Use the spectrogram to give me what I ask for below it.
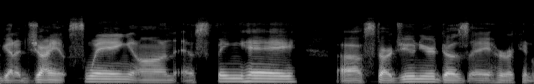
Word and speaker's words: Esfinge: Esfinge. I was saying it, but I forgot the G is silent in Spanish, so it's Esfinge.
